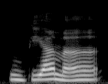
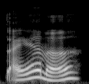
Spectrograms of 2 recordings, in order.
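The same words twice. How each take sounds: First: The name is said with a non-English pronunciation. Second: The name is said with its English pronunciation. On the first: This is the name as used outside English. The speaker calls it wrong. "not Diana" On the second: This is the name as used in English. The speaker calls it right. "my English name is Diana"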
